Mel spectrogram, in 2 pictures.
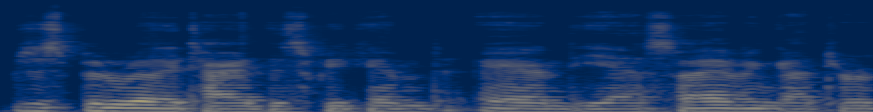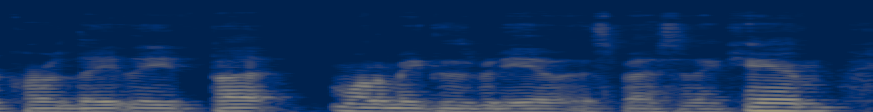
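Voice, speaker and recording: A young man with a stuffy, congested nose and a slightly worn voice, casually recapping baseball standings as a video host and rambling a little between stats. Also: on the low side. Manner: reads stats at a steady clip, rambling asides. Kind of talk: casual solo sports recap.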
